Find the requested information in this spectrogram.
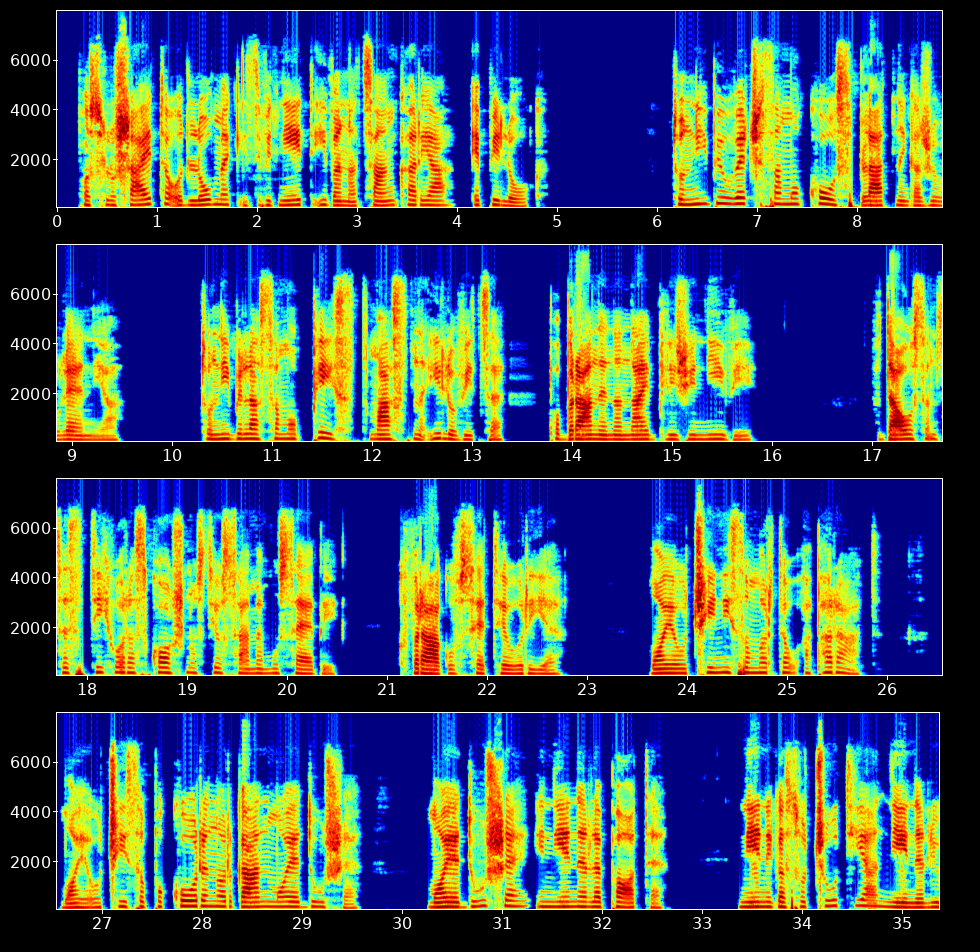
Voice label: slowenisch

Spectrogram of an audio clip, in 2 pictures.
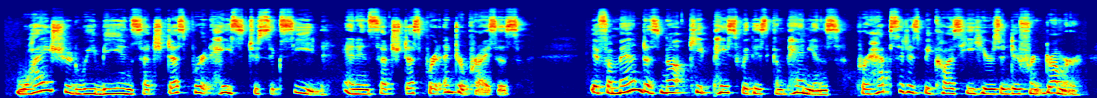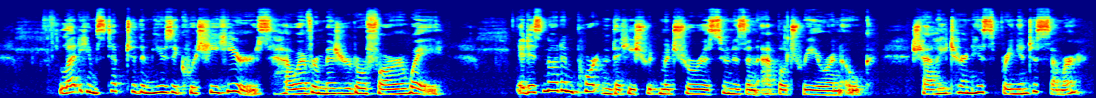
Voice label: englisch us

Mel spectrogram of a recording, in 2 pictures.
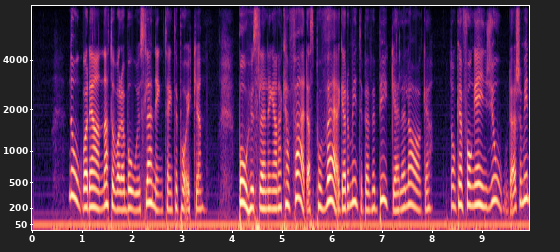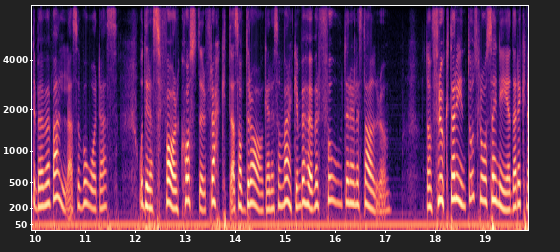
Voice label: schwedisch

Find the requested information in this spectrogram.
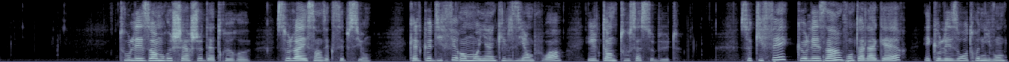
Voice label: franzoesisch

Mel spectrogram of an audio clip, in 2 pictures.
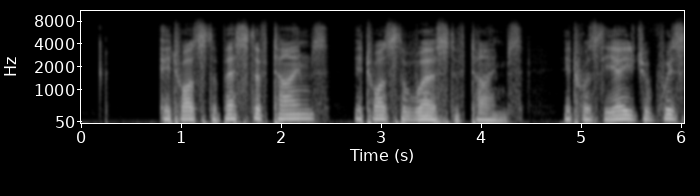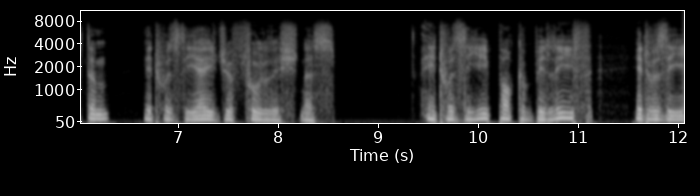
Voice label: englisch uk

